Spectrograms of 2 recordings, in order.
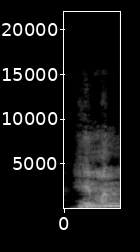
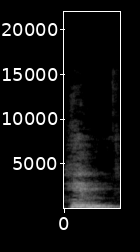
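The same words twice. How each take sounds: First: हिमन with an extra n after m; sounded silent n. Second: हिम ending on m, no n; silent n. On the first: Teacher showing the mistake, final n sounded in हिमन. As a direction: add an n to the end of हिमन. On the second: Teacher correcting students, हिम without final n. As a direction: close हिम on the m. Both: Shown as a demonstration. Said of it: "हिमन नहीं होता".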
